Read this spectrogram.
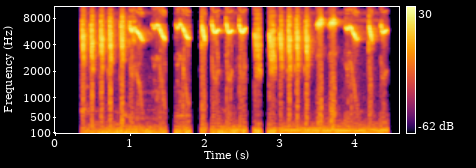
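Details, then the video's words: Olive-backed tailorbird, a male in full song, recorded as a lure for wild small birds. Dense bursts of shrill, sharp chirps alternate with slurred whistled notes, broken by short gaps, over a faint low hum. "Suara kemade jawa / cit keres gacor"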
